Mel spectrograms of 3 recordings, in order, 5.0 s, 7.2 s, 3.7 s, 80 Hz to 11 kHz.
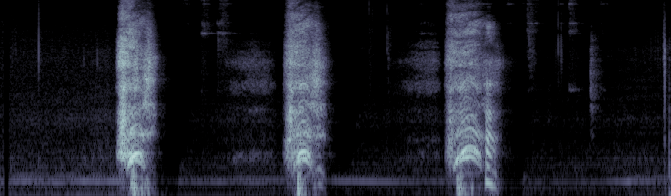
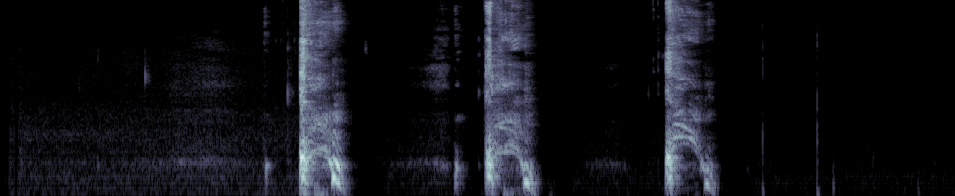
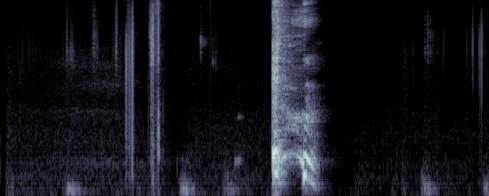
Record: {
  "exhalation_length": "5.0 s",
  "exhalation_amplitude": 31634,
  "exhalation_signal_mean_std_ratio": 0.32,
  "three_cough_length": "7.2 s",
  "three_cough_amplitude": 32768,
  "three_cough_signal_mean_std_ratio": 0.2,
  "cough_length": "3.7 s",
  "cough_amplitude": 32768,
  "cough_signal_mean_std_ratio": 0.19,
  "survey_phase": "beta (2021-08-13 to 2022-03-07)",
  "age": "45-64",
  "gender": "Female",
  "wearing_mask": "No",
  "symptom_cough_any": true,
  "symptom_runny_or_blocked_nose": true,
  "symptom_fatigue": true,
  "symptom_fever_high_temperature": true,
  "symptom_headache": true,
  "symptom_onset": "4 days",
  "smoker_status": "Ex-smoker",
  "respiratory_condition_asthma": false,
  "respiratory_condition_other": false,
  "recruitment_source": "Test and Trace",
  "submission_delay": "2 days",
  "covid_test_result": "Positive",
  "covid_test_method": "ePCR"
}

